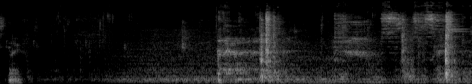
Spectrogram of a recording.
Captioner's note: crackling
